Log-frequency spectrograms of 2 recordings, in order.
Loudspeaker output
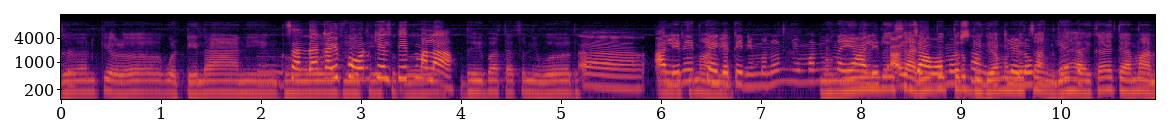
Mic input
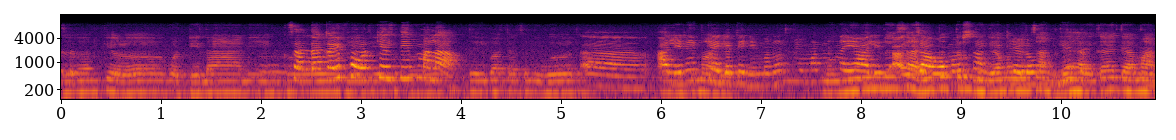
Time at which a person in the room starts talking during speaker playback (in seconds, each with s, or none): none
